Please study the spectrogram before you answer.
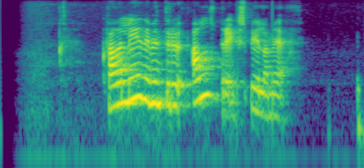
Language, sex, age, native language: Icelandic, female, 20-29, Icelandic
